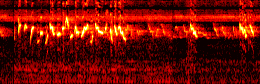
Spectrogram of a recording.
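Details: Sparrow lure recording meant to prompt reluctant birds to sing: a fast, excited run of high chirps for about two seconds, then a pause and a few scattered chirps.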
